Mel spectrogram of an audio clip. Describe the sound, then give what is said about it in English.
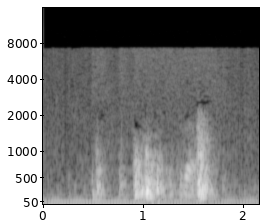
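A window being pulled shut, with a short creak and two heavier sliding thuds over about two seconds, moderately loud, no voices. “One thing I forgot yeah. to close that window. It's awful cold in here.”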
